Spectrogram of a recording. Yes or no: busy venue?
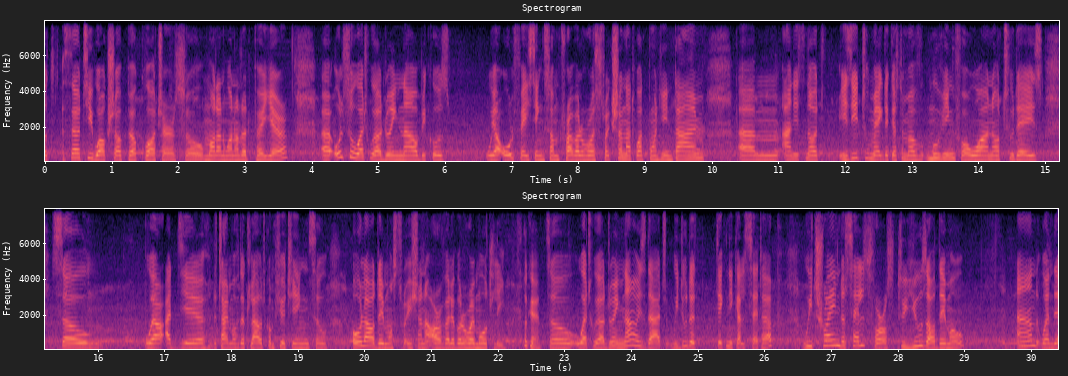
yes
